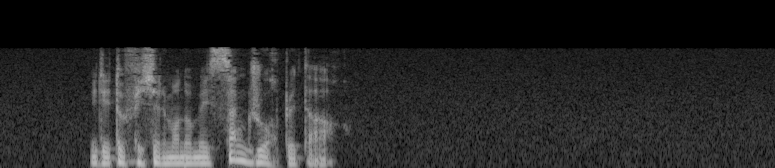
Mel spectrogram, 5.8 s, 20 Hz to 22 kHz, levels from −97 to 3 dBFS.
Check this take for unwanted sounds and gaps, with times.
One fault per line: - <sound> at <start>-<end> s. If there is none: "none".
none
